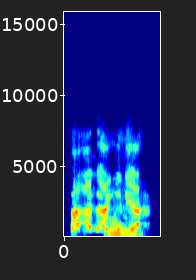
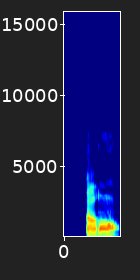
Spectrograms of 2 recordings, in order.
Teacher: th itu sama dengan dal tidak ada hembusan nafas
